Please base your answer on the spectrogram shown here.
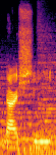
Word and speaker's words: Narshe: Narshe is Narshe, Celis is Seals, Ga is Gao over Ga.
